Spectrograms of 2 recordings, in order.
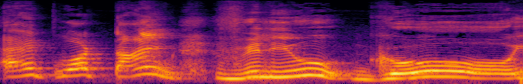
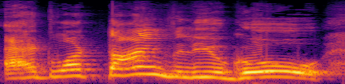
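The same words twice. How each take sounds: First: Very slow, word by word, a different voice; slow, syllable by syllable; slow repeat. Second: Slow, spelled-out English; teacher reading slowly for students; slow model sentence. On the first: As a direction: drill it slowly for the class. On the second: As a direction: say each word slowly and clearly. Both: Shown as a demonstration. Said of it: "अब जैसे मुझे कहना है".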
